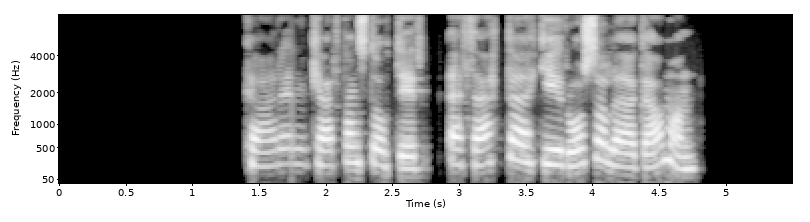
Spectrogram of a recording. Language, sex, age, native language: Icelandic, female, 50-59, Icelandic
